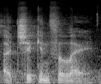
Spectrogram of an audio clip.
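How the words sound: It is said with an American accent.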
